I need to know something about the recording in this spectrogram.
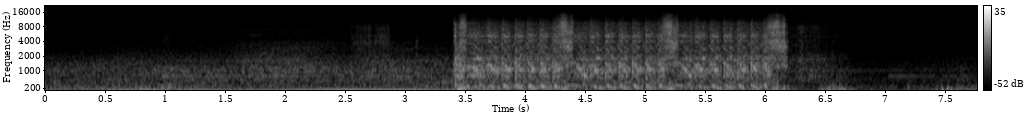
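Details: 2007 Chevrolet Duramax diesel that blew white smoke and died, fuel issue being diagnosed: starter churns about three beats a second for three seconds but never catches; crank no-start, one cylinder with fuel-soaked glow plug suspected.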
